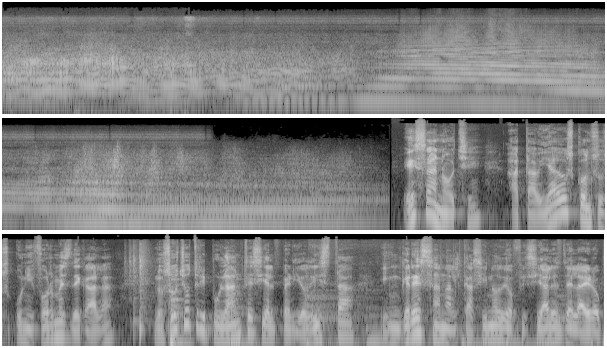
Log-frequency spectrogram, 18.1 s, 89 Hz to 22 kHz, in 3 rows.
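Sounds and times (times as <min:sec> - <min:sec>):
propeller airplane engine droning while searching for the runway: 0:00.0 - 0:09.9
speech: 0:10.0 - 0:18.0.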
